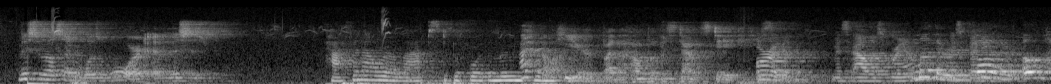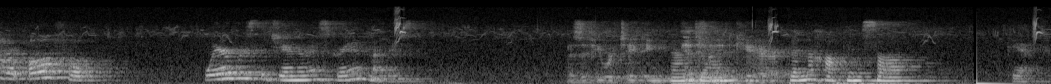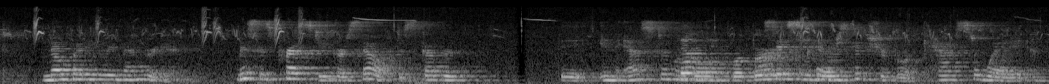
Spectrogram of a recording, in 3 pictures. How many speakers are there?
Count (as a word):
eight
